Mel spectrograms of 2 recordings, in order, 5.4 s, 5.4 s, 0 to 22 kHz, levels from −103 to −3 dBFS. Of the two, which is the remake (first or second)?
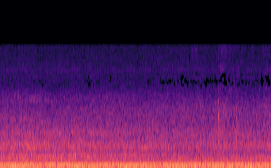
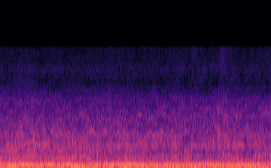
second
